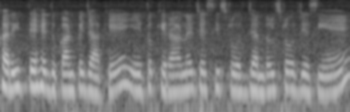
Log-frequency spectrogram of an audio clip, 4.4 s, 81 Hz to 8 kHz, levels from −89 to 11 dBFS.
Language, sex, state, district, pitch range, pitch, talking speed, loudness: Hindi, female, Haryana, Charkhi Dadri, 190-215 Hz, 200 Hz, 205 wpm, -18 LUFS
